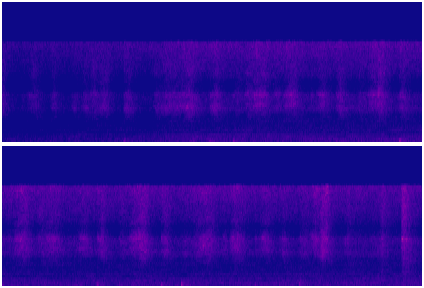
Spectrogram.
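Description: Marker pen writing on a whiteboard: faint squeaks and taps of the tip as letters are drawn, over a low room hum.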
